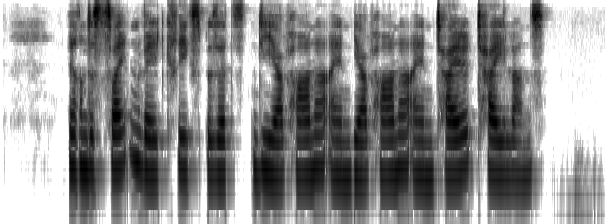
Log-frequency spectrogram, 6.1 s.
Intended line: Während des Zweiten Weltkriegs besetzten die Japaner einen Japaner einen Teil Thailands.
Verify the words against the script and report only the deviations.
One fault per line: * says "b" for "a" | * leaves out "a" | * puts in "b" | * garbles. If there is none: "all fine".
all fine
